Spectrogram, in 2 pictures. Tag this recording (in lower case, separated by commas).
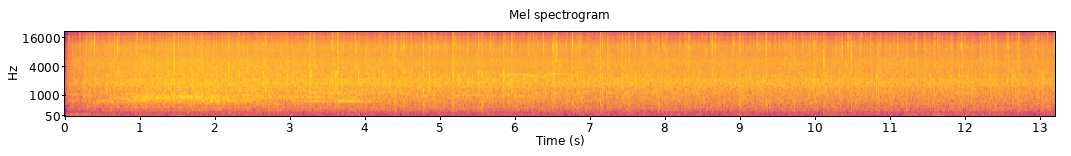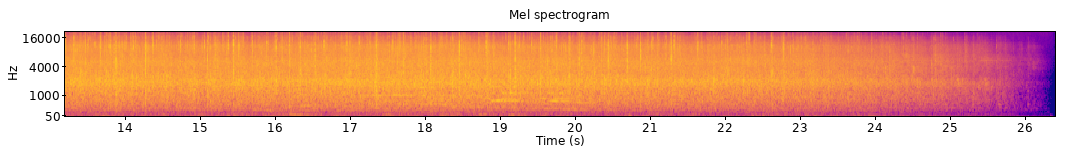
applause, human group actions, cheering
